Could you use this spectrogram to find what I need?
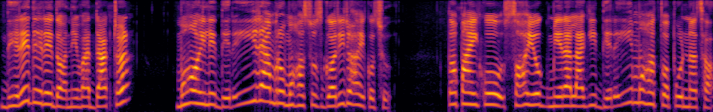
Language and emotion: Nepali, happy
